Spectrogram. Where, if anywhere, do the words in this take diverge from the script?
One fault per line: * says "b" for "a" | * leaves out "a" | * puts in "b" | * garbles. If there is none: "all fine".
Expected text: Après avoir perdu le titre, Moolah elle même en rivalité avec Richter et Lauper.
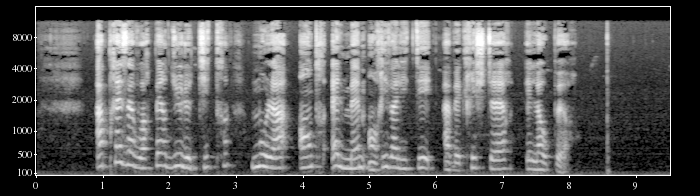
* puts in "entre"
